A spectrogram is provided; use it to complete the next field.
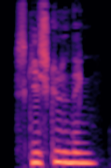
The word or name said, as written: skiskydning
